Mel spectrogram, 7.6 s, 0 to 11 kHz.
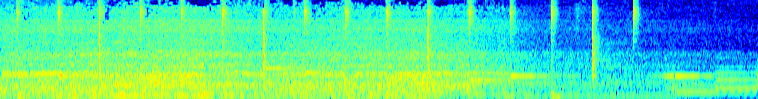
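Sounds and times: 
low rumble inside a moving car: 0.0s - 6.7s.

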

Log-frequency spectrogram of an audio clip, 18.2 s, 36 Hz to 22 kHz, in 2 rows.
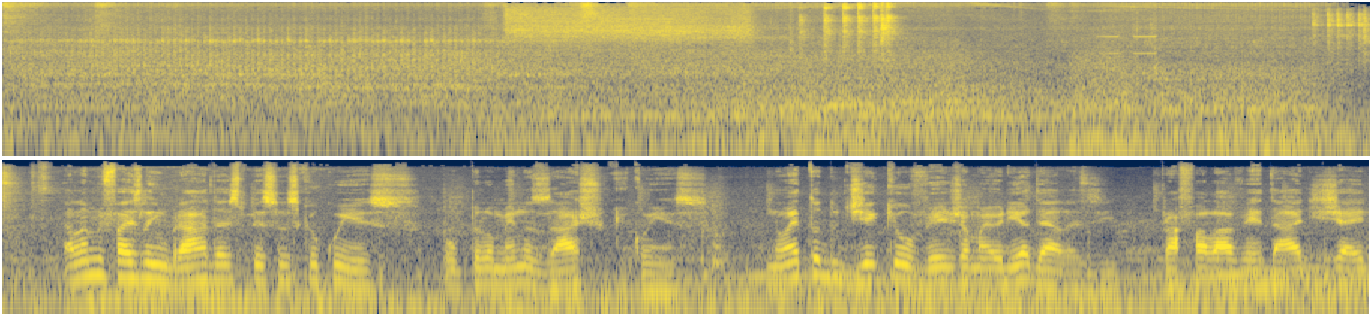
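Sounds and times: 
bus air-brake hiss: 0.0s - 9.0s
bus engine rumbling while pulling up: 0.0s - 18.2s
speech: 9.6s - 18.2s.

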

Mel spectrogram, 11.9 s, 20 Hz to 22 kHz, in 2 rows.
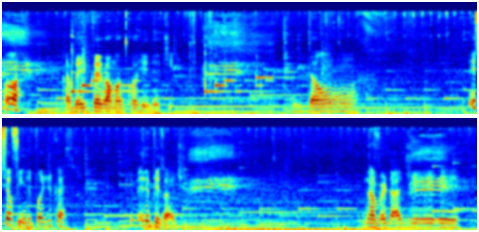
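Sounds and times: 
crow cawing: 0.0s - 0.8s, 2.6s - 3.5s, 8.2s - 9.3s, 11.0s - 11.8s
speech: 0.0s - 2.4s, 3.6s - 4.6s, 5.8s - 8.5s, 10.5s - 11.8s.

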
